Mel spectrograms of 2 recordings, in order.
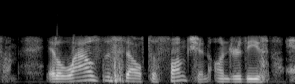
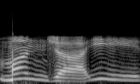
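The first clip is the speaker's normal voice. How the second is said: put-on mafioso-style Italian accent, pitched up; 7 semitones higher than usual. Explaining nutrition, imitating old Italian mothers urging you to eat: mafioso-sounding Italian accent. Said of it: "You sound like a mafioso when you did that".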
